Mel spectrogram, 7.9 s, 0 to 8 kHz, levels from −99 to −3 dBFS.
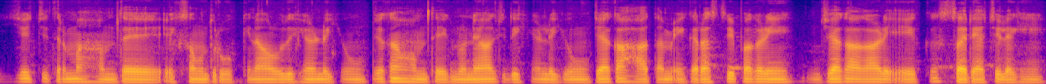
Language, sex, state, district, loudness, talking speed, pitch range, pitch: Hindi, male, Uttarakhand, Uttarkashi, -22 LUFS, 245 wpm, 90-100 Hz, 95 Hz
